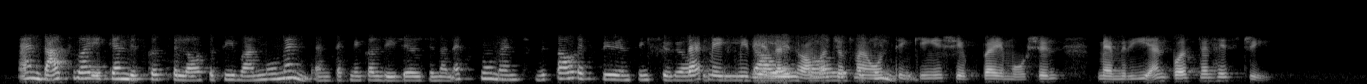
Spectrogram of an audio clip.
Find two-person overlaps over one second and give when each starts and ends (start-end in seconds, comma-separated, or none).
6.9-9.2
